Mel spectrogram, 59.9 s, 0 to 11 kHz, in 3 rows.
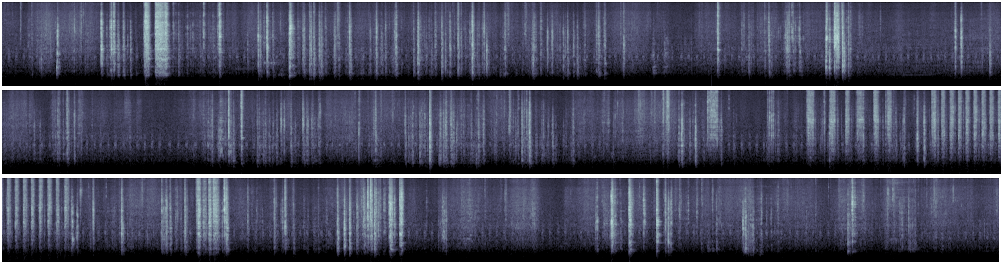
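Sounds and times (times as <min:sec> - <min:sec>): fast ratcheting clicks: 0:35.3 - 0:41.5
hand tools clicking on metal: 0:35.3 - 0:41.9.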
